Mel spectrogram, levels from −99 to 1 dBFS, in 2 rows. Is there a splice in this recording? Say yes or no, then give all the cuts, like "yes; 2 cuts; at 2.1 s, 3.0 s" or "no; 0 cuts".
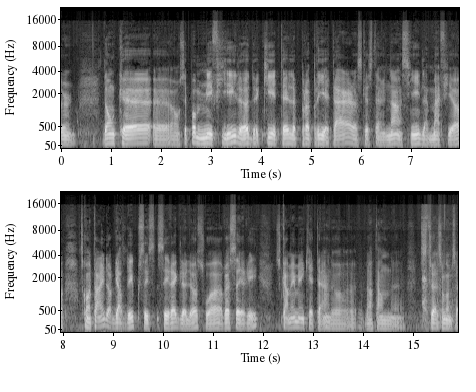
no; 0 cuts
